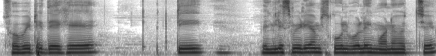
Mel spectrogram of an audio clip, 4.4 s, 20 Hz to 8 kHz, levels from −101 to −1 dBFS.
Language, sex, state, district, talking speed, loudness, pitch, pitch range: Bengali, male, West Bengal, Kolkata, 125 wpm, -19 LUFS, 150 Hz, 145-155 Hz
